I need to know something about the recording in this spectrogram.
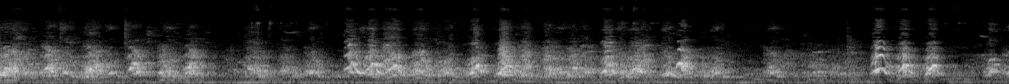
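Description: A dog barking and yipping in quick runs of short calls, with a pause about two seconds in and another near the end.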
